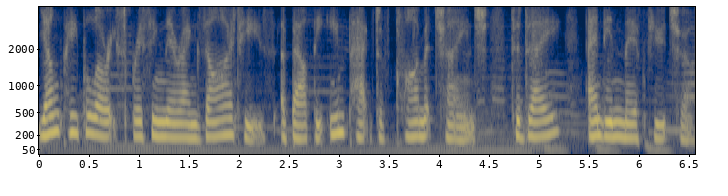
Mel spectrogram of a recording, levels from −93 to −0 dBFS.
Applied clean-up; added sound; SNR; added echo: none; none; none; none.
